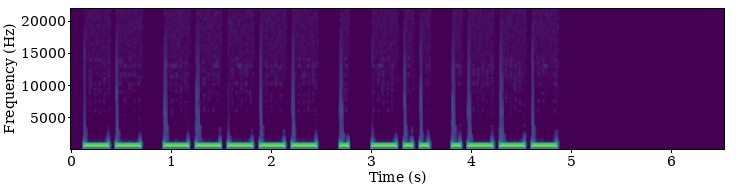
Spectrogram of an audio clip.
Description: Morse code, heard as a keyed tone, about 15 wpm, 700 Hz. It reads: M0EDJ
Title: DXCC-100 Call Signs - 5 Characters - Repeated 3x - 15wpm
